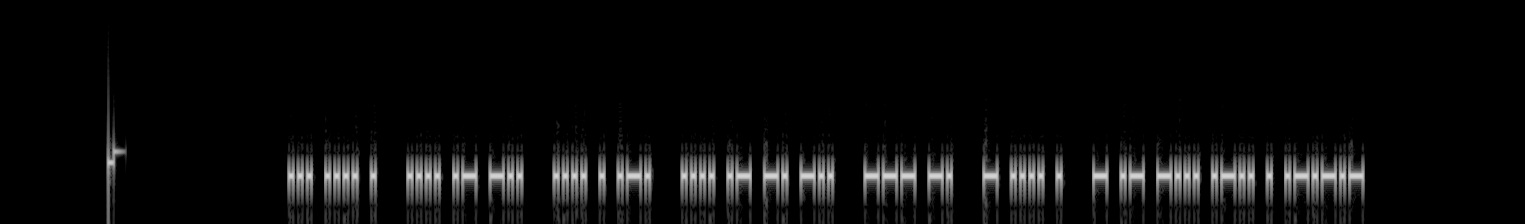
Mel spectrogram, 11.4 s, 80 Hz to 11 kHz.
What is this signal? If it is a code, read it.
Morse code, heard as a keyed tone, about 36 wpm, 700 Hz. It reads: SHE HAD HER HAND ON THE TABLE.
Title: Sentences from Top 1000 Words - Review Part 2 - 35wpm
